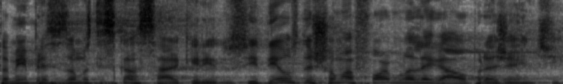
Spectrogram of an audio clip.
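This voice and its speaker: A man speaks with very wide pitch swings, with noticeable background noise and audible room echo. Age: 40s. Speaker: lay preacher and physician. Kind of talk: sermon. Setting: church.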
